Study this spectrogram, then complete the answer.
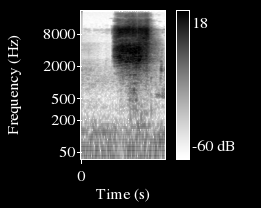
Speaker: One way to speed that up is take this, put your hand over this and push down, which forces air.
